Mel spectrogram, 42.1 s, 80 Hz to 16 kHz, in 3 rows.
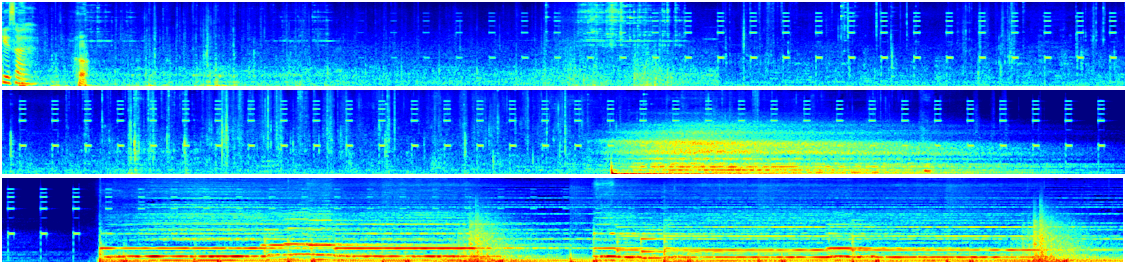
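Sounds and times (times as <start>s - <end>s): patient monitor beeping: 4.2s - 31.0s
film score music: 21.5s - 27.7s, 29.3s - 42.0s.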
